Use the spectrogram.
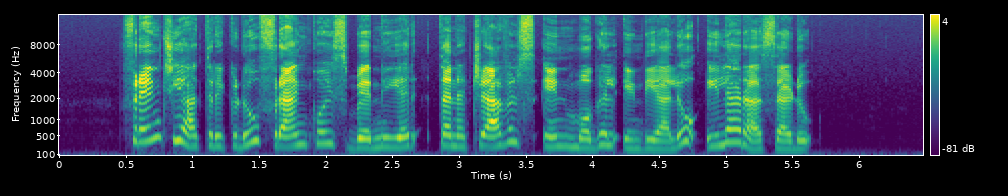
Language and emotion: Telugu, neutral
